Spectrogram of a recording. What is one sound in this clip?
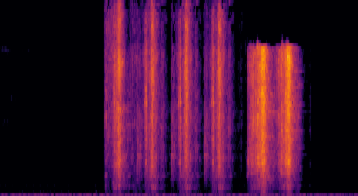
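Short game sound effects chime in quick succession as items are picked up.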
